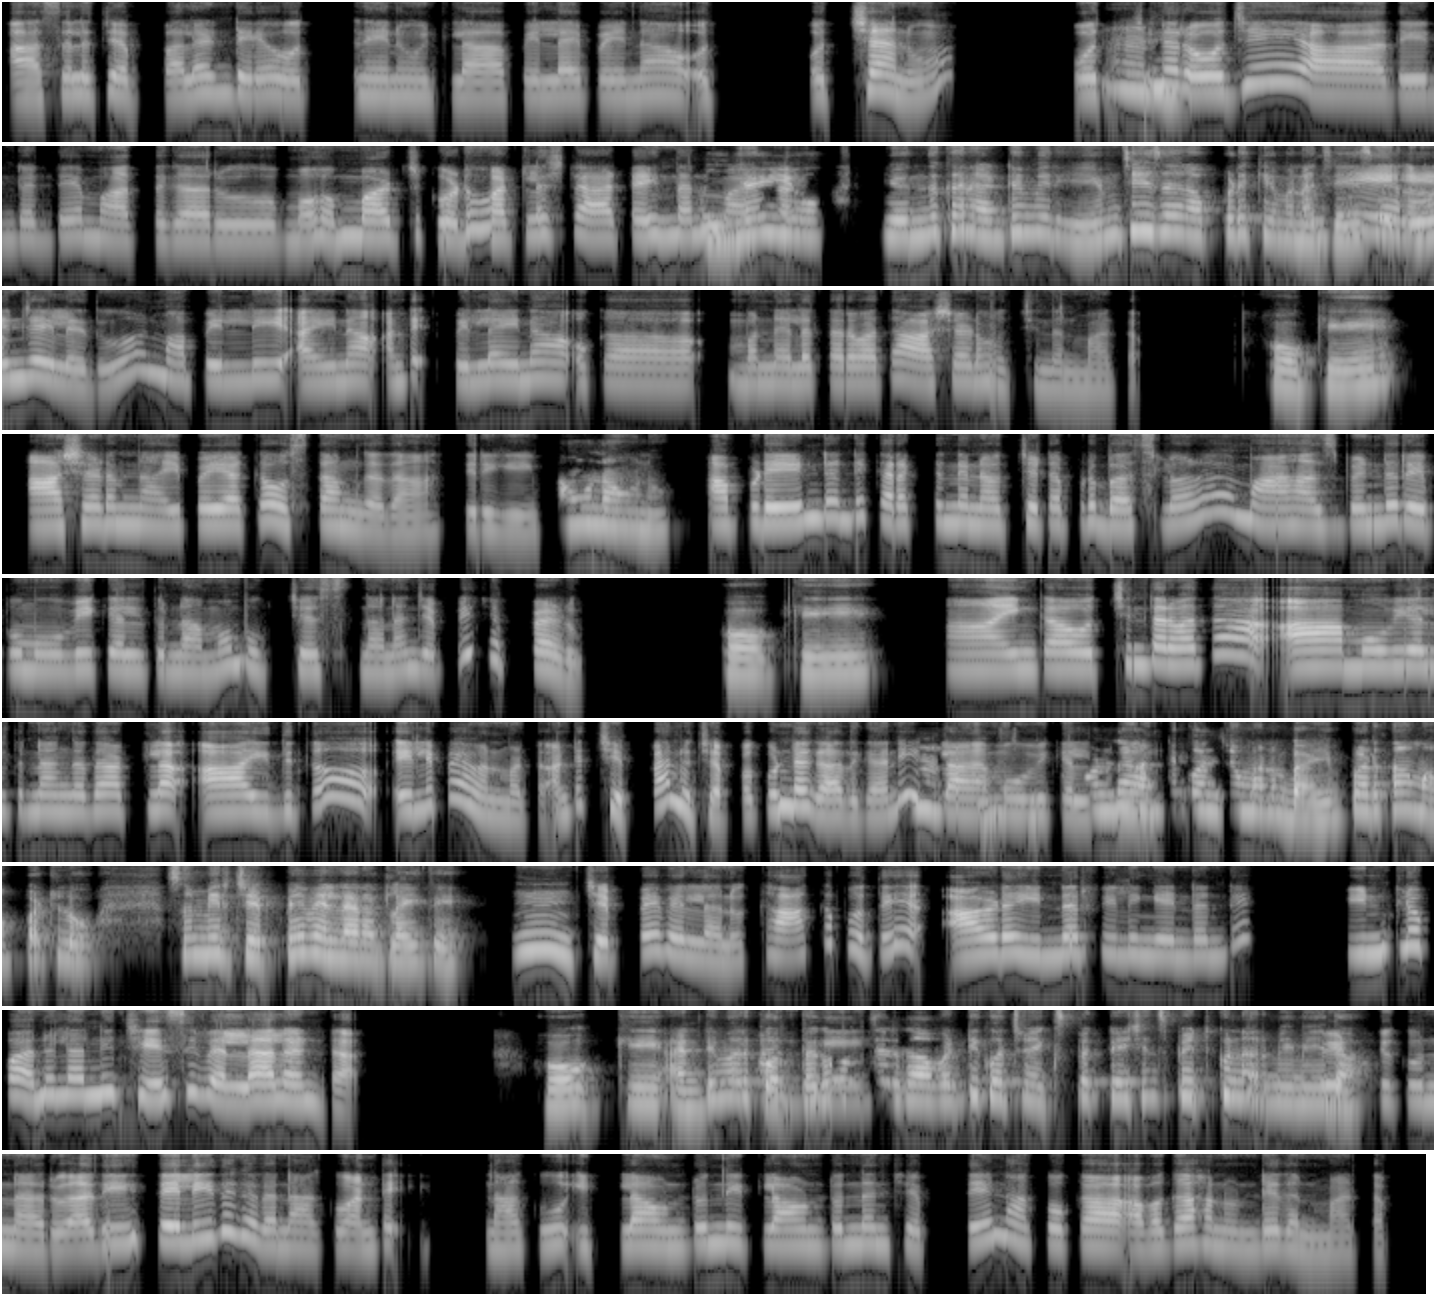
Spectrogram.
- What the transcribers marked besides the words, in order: giggle; other background noise; in English: "కరెక్ట్"; in English: "బుక్"; in English: "మూవీ"; in English: "సో"; in English: "ఇన్నర్ ఫీలింగ్"; in English: "ఎక్స్‌పెక్టేషన్స్"
- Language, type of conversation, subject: Telugu, podcast, విభిన్న వయస్సులవారి మధ్య మాటలు అపార్థం కావడానికి ప్రధాన కారణం ఏమిటి?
